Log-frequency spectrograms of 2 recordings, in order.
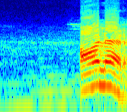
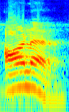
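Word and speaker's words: honour: को नहीं पढ़ना है देखिए ओनर हम इसे क्या पढ़ते हैं ओनर ठीक है ऑनर नहीं पढ़ते हैं ह नहीं पढ़ना है ऑनेस्ट बहुत से लोग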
